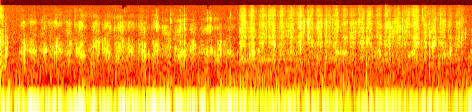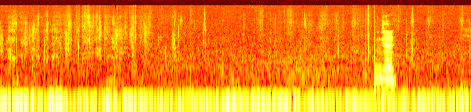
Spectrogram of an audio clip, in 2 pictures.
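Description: Toothbrush scrubbing a small dog's teeth: rapid, scratchy brushing strokes that go on almost without a break.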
